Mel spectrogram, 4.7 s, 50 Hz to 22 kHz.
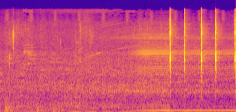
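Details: Samsung 640GB 2.5-inch laptop hard disk, damaged, connected to a computer: spins up with a rising whine, then sharp clicks about three per second from the heads.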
